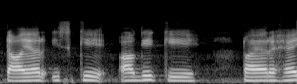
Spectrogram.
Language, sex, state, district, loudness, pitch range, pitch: Hindi, male, Uttar Pradesh, Shamli, -16 LUFS, 175-190 Hz, 180 Hz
